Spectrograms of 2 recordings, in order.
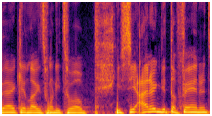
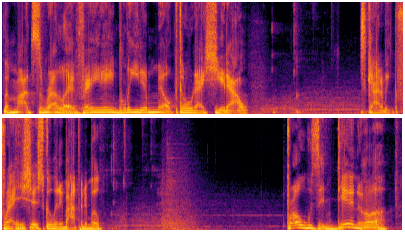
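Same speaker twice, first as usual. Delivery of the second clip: put-on old New York Italian man voice. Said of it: "boy sound like an old Italian deli guy".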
